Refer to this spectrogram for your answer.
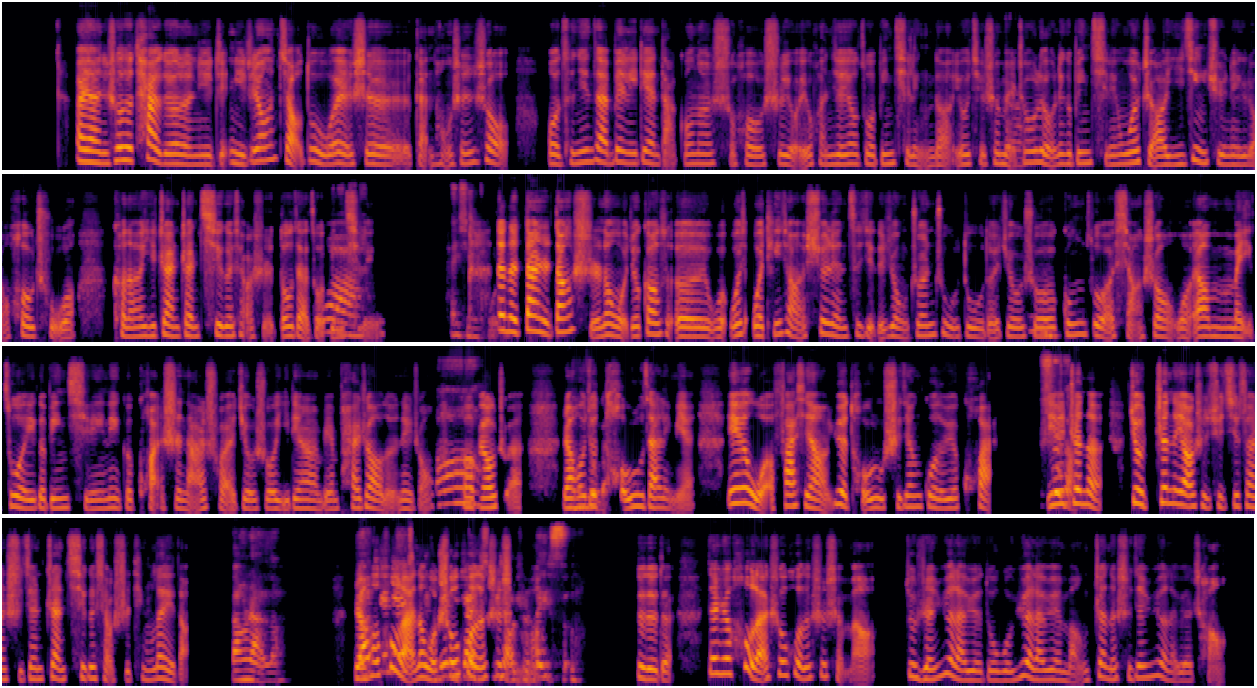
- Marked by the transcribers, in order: other noise; laughing while speaking: "死了"; other background noise
- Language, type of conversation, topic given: Chinese, podcast, 你会为了面子选择一份工作吗？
